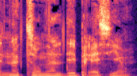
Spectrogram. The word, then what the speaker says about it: Nocturnal Dépression: Peut-être, ah, t'as peu, C'est des Français, là. C'est Nocturnal Dépression. – Nocturnal Dépression. – C'est comme ça qu'ils le ah, prononceraient.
